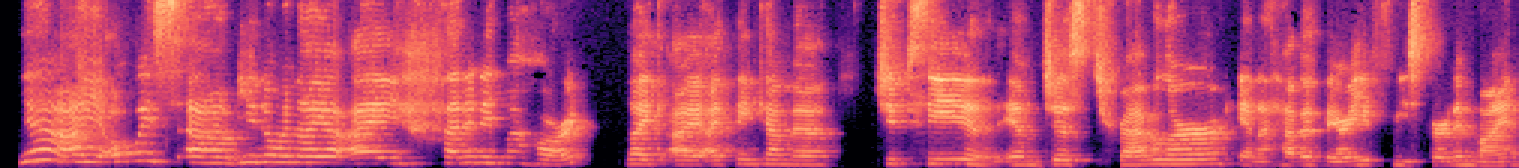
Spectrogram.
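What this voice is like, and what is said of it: Speaks with a foreign accent. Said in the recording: “the accent. So that explains the accent”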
